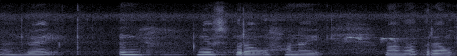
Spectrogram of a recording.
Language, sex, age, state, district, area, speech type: Bodo, female, 30-45, Assam, Kokrajhar, rural, spontaneous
